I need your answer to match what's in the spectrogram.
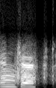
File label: inject, overwatch radio voice; Half Life 2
